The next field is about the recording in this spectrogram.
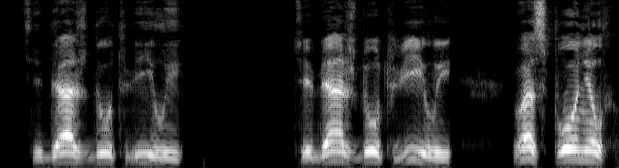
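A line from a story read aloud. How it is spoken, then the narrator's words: Plain. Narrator (Russian): ответил Мещук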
